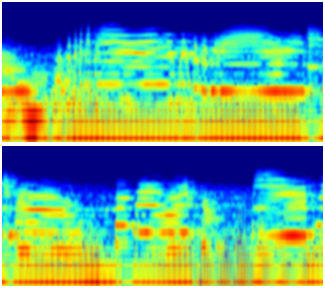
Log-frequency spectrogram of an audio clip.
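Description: Eurorack modular synthesizer playing a generative Polykrell patch. A sustained synth bass sits under rich-toned melody notes that change pitch roughly once a second.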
